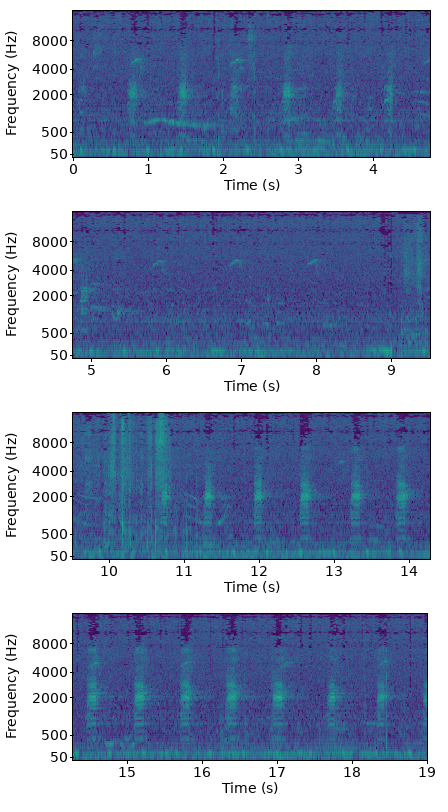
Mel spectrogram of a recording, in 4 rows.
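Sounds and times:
duck quacking: 0.1s - 5.4s, 10.7s - 19.0s.

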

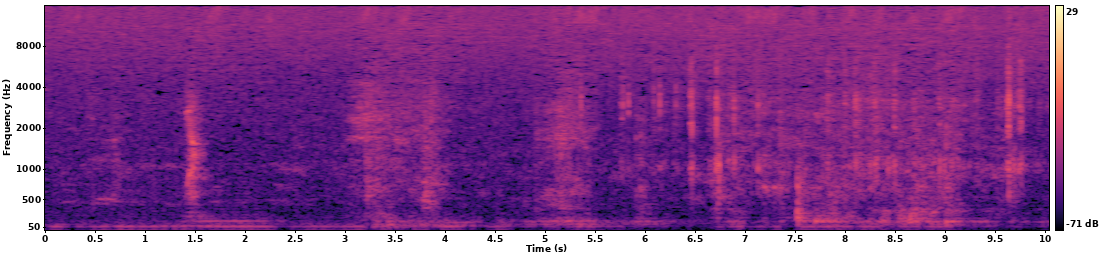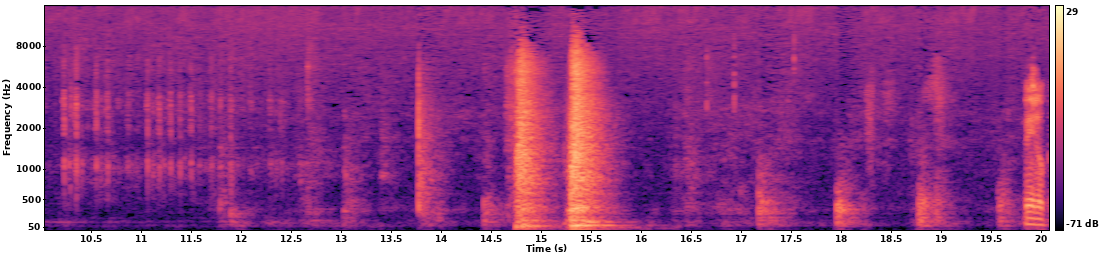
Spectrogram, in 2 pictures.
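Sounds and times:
heavy thumps: 14.4s - 15.9s.

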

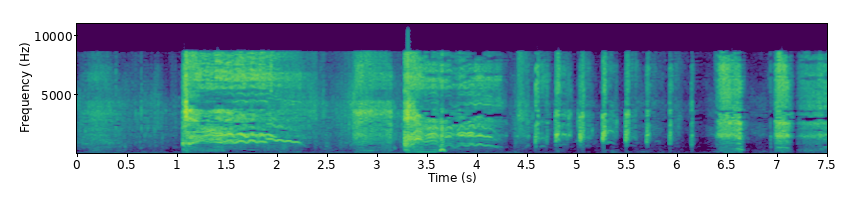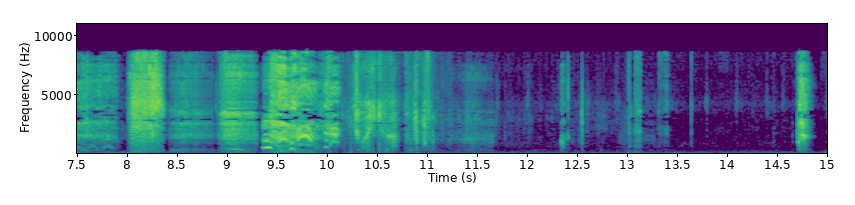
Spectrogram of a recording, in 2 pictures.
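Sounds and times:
person laughing and wheezing: 1.1s - 10.2s.

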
